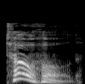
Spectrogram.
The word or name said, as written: toehold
